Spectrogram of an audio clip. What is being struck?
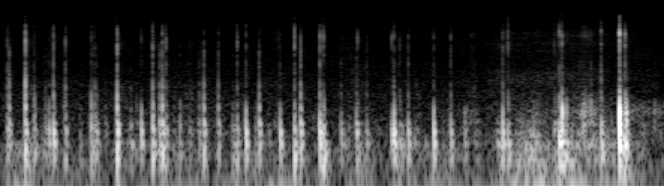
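Plastic microphone housing.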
